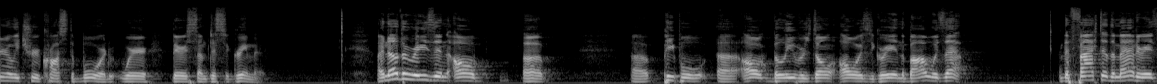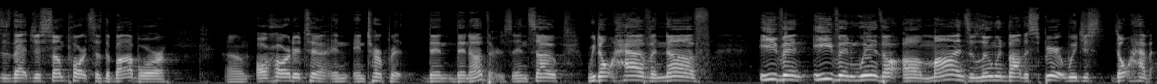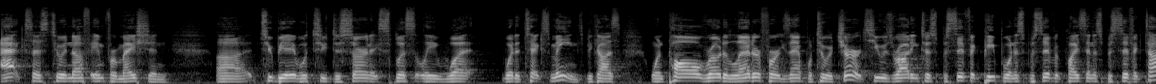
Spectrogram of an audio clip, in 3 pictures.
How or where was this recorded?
large echoing room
